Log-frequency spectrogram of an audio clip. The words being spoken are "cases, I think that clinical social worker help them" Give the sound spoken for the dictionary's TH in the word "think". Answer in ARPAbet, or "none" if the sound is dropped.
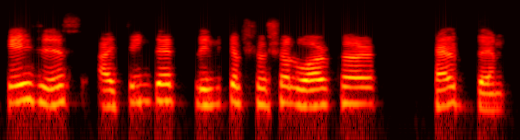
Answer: T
